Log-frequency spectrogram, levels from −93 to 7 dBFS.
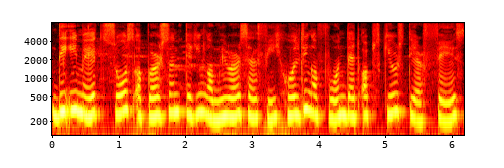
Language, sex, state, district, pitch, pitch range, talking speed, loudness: English, female, Sikkim, Gangtok, 245 Hz, 235-265 Hz, 155 wpm, -15 LUFS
